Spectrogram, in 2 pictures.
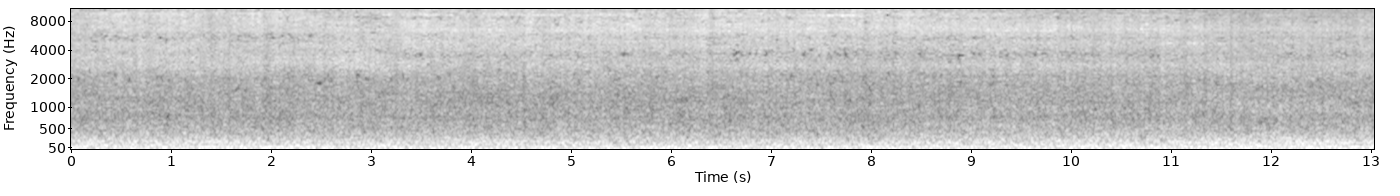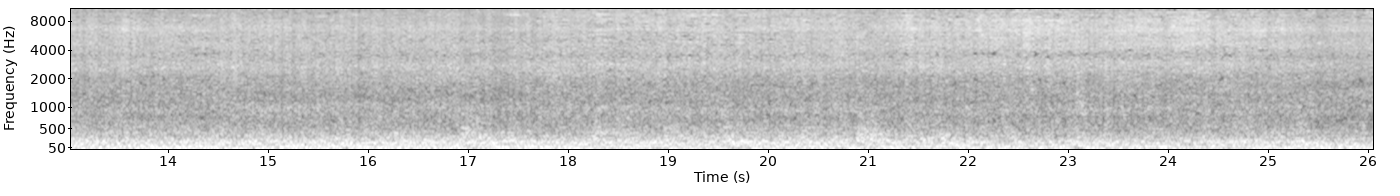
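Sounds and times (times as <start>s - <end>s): wagon wheels rumbling on rails: 0.0s - 26.0s.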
